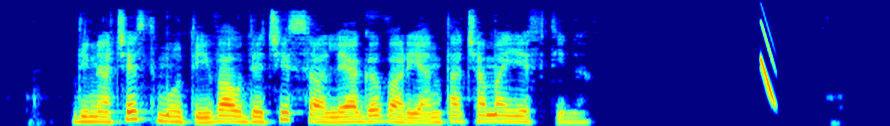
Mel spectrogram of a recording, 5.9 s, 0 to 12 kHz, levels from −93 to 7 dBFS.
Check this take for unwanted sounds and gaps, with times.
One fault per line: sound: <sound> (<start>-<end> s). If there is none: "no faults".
sound: chirp (5.1-5.2 s)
